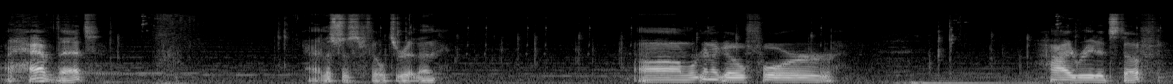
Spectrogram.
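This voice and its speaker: A man's voice: on the low side, steady tone, very slow, pauses often, a little mellow, faint music behind. A man streaming a video game, giving casual commentary and muttering to himself as he thinks aloud. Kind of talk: casual live gameplay commentary.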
